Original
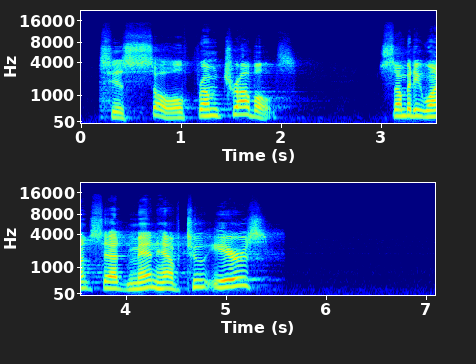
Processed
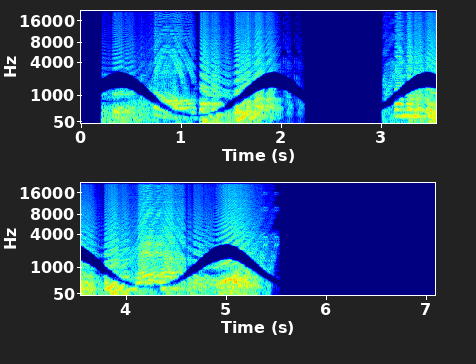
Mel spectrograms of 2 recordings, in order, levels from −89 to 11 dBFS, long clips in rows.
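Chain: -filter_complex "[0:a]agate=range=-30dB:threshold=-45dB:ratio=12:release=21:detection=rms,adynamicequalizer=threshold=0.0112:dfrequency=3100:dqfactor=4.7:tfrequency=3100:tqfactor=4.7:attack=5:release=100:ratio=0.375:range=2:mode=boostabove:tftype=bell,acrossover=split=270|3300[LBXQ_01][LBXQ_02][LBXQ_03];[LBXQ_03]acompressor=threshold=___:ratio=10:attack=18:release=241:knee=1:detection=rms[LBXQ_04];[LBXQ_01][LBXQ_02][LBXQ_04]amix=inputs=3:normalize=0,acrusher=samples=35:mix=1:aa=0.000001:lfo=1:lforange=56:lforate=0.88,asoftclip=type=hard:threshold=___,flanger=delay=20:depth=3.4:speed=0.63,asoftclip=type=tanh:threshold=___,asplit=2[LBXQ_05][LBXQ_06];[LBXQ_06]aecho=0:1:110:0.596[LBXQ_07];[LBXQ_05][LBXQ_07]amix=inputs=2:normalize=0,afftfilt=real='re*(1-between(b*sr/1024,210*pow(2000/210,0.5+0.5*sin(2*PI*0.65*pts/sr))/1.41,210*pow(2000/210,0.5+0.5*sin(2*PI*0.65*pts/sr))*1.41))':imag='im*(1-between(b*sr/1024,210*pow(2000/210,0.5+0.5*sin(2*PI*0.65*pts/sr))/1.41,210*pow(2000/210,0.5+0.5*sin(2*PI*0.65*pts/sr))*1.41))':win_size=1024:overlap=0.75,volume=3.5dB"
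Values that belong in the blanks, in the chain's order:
-41dB, -14.5dB, -17.5dB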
